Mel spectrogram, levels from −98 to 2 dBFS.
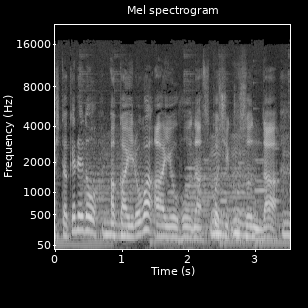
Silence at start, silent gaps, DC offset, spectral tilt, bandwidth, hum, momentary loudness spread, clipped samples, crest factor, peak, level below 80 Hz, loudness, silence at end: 0 s; none; under 0.1%; -5 dB/octave; 17.5 kHz; none; 3 LU; under 0.1%; 16 dB; -4 dBFS; -46 dBFS; -20 LUFS; 0 s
